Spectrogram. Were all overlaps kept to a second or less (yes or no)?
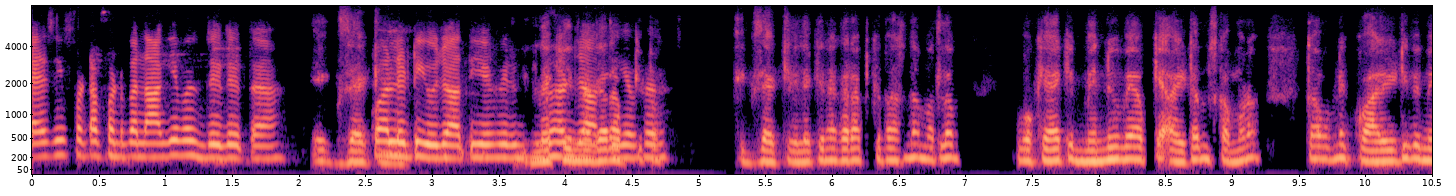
no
